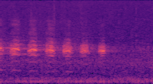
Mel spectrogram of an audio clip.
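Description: Ducks quacking on a river: a quick series of about seven quacks, about four a second, growing fainter and ending about one and a half seconds in.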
